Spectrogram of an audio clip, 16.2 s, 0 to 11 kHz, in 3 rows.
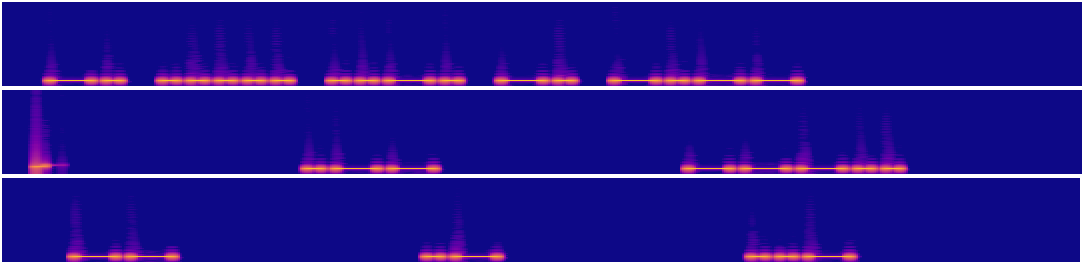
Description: Morse code, heard as a keyed tone, about 17 wpm, spaced as for 9 wpm, 700 Hz. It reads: N5FNY W8MAU
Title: USA Call Signs - 5 Characters - 6x Character Spacing - 17wpm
